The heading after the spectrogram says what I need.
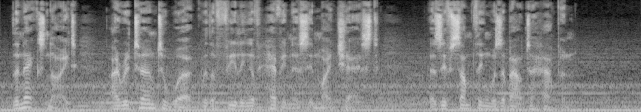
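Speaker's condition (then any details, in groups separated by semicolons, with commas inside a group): No condition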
